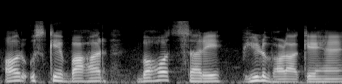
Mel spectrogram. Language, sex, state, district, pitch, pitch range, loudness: Hindi, male, Jharkhand, Ranchi, 145 Hz, 125-175 Hz, -16 LUFS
